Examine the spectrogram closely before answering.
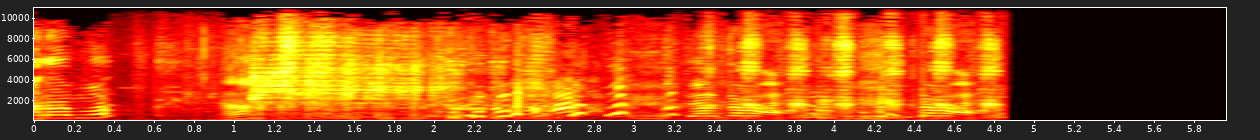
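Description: Young men laugh loudly together.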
